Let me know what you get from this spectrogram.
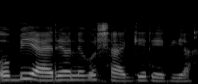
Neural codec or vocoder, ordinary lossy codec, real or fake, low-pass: none; MP3, 64 kbps; real; 7.2 kHz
